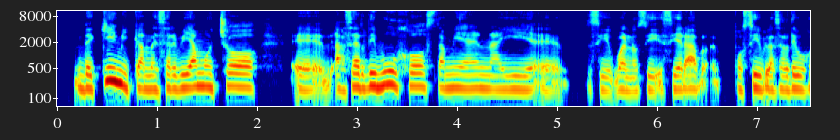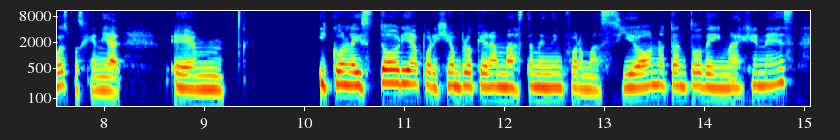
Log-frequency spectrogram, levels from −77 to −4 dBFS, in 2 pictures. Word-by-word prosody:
de 170 -1 -1
química, 220 -8 +6
me 170 0 -2
servía 175 +3 +1
mucho, 185 -1 +1 0.3
eh, 160 -2 -3
hacer 175 +2 +1
dibujos 195 -1 +3
también 175 -1 -2
ahí, 165 0 -4
eh, 195 - -6 0.2
si, 165 -3 -7
bueno, 150 0 -3
si, 155 +1 -6
si 170 - -4
era 165 - +2
b - - -8 0.3
posible 170 0 0
hacer 160 0 -3
dibujos, 175 +4 -1
pues 180 -4 -11
genial, 155 0 -1 0.5
em, 170 -3 0 0.9
y 215 - +1
con 215 +1 +3
la 200 - +5
historia, 230 +3 +4
por 200 -2 -2
ejemplo, 195 +2 0
que 195 - -1
era 190 0 +1
más 185 -3 0
también 190 -2 0
de 185 - -1
información, 180 +2 -1
no 205 -1 -3
tanto 200 0 -2
de 185 - +1
imágenes, 200 +5 -4
180 Hz, 155 wpm, -23 LUFS, 170-195 Hz, 0.9 s, química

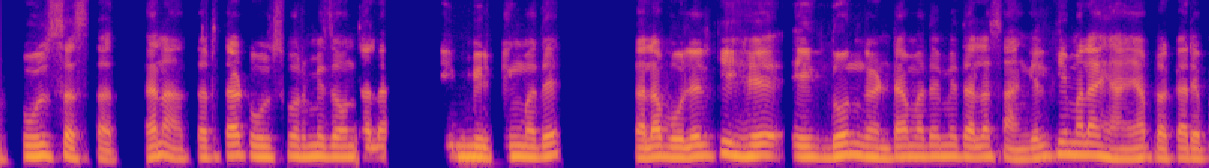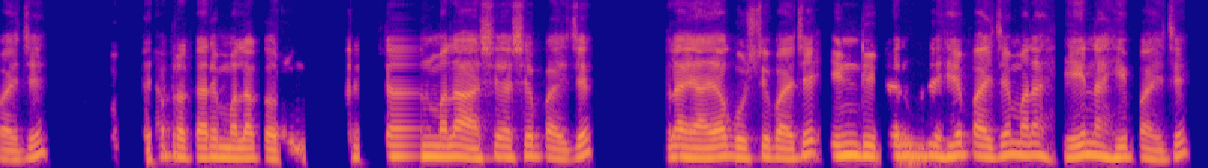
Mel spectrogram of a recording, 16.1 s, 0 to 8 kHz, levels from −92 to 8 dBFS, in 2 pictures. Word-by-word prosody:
Tools 145 -1 +2
असतात, 115 -3 -3 0.2
है 140 - +3
ना, 140 -6 -1
तर 130 0 -3
त्या 150 0 +3
टूल्सवर 140 0 -1
मी 145 +1 +1
जाऊन 140 0 0
त्याला 130 0 -2 0.4
टीम 140 -1 -1
मीटिंगमध्ये 140 +2 +2
त्याला 130 -4 -3
बोलेल, 140 +2 +2
की 175 - +2
हे 145 - +5 0.3
1-2 145 +4 +2
घंट्यामध्ये 140 +2 0
मी 145 - 0
त्याला 140 +1 0
सांगेल, 130 +1 -3
की 170 +2 -1
मला 160 -1 +2
ह्या-ह्या 125 -3 0
प्रकारे 120 0 -1
पाहिजे. 110 +4 -2 0.5
मग - - -21 0.2
त्याप्रकारे 130 +1 0
मला 125 -1 +3
करून 115 -3 -3 0.3
कनेक्शन 145 +2 -2
मला 140 0 +4
असे-असे 135 +4 0
पाहिजे. 120 +4 0 0.5
मला 140 +1 +2
ह्या-ह्या 130 +1 +4
गोष्टी 130 +1 0
पाहिजे, 130 +7 0
इन 155 +2 +4
डिटेलमध्ये 150 0 +1
हे 155 - +3
पाहिजे, 145 +1 +2
मला 160 -1 +1 0.2
हे 135 +3 +3
नाही 130 -3 +2
पाहिजे. 120 +5 -3
140 Hz, 170 wpm, -20 LUFS, 125-145 Hz, 0.5 s, हे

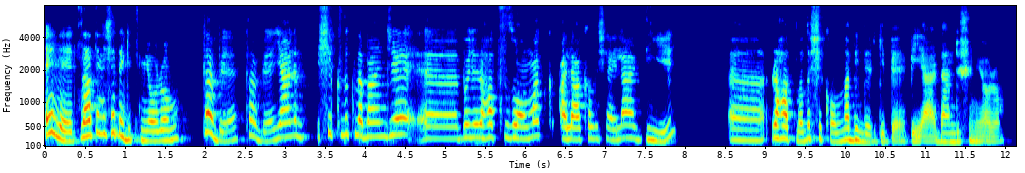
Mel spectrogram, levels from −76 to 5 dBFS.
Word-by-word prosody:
Evet, 240 - +6
zaten 310 +5 +6
işe 345 +1 +1
de - - +5
gitmiyorum. 215 0 0 0.3
Tabii, 225 - +4
tabii. 210 -11 -4
Yani, 285 +1 -1 0.2
şıklıkla 325 -2 -2
bence, 295 +2 -2
eee, 255 -8 0
böyle, 275 0 0
rahatsız 275 0 0
olmak 270 +4 0
alakalı 240 +1 +2
şeyler 240 0 -3
değil. 215 - -2 0.8
Eee, 230 - -1 0.5
rahatla 255 -7 +4
da 265 - 0
şık 250 -5 -5
olunabilir 195 -2 +1
gibi 180 +1 -7
bir 95 - -2
yerden 180 - -2
düşünüyorum. 100 - -5
250 Hz, 130 wpm, -23 LUFS, 210-290 Hz, 0.8 s, Evet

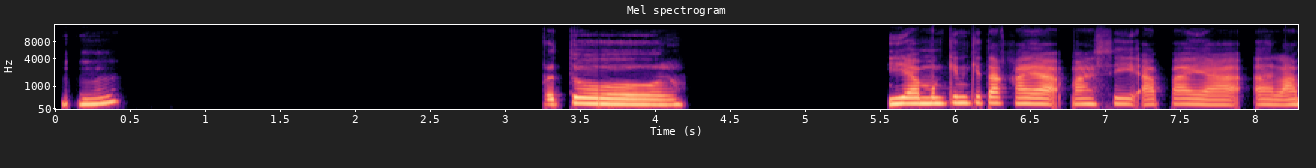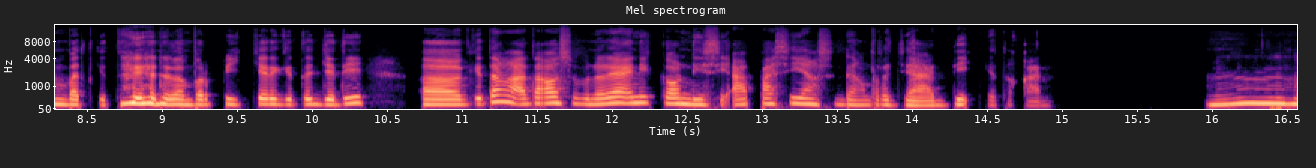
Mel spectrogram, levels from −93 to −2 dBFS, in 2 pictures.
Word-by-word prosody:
Mhm. 200 +8 +2 2.8
Betul. 180 -3 +5 1.4
Iya, 210 +1 +7
mungkin 215 +2 +4
kita 225 -1 +1
kayak 205 -3 +2
masih, 195 0 -3
apa 180 +2 -5
ya, 175 -2 -1 0.3
eee, 180 - -2
lambat 175 0 -1
gitu 170 +4 -13
ya 210 -1 +6
dalam 180 -3 +1
berpikir 180 +1 -3
gitu 180 +1 -5
jadi, 180 +5 -1 0.4
eee, 175 0 +3
kita 255 +8 -1
nggak 190 -7 0
tahu 220 - +2
sebenarnya 200 +2 -1
ini 230 +1 -1
kondisi 200 -6 -2
apa 180 +3 -5
sih 205 +1 -4
yang 190 - -2
sedang 170 -1 -10
terjadi 150 -1 -5 0.2
gitu 155 - -22
kan. 140 0 -16 1.0
Mmm, 200 +3 0
185 Hz, 115 wpm, -21 LUFS, 175-210 Hz, 2.8 s, Iya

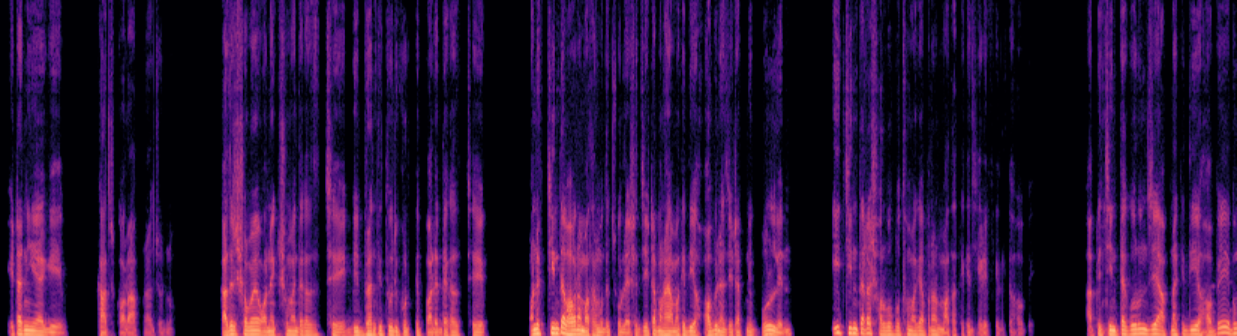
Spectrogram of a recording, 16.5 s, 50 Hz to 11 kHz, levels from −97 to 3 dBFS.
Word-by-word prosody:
এটা 135 +2 +2
নিয়ে 125 -2 +5
আগে 100 -1 -2 0.6
কাজ - - -2
করা 90 0 -7
আপনার 85 +1 -19
জন্য - - -20 0.7
কাজের 125 +5 +3
সময় 125 -1 +4
অনেক 110 -1 0
সময় 115 -1 0
দেখা 115 0 -1
যাচ্ছে 110 +1 -8 0.2
বিভ্রান্তি 115 +2 +1
তৈরি 115 -2 +1
করতে 110 +1 -5
পারে। 100 0 -3
দেখা 105 +1 -3
যাচ্ছে 105 +1 -9 0.8
অনেক 145 0 +6
চিন্তা-ভাবনা 155 -5 +7
মাথার 105 -1 0
মধ্যে 100 -1 -3
চলে 100 -2 -4
আসে। 105 - -9
যেটা 115 +2 -1
মনে 115 -1 +2
হয় 115 - +3
আমাকে 110 +1 -1
দিয়ে 115 -3 +2
হবে 110 +5 +1
না। 110 - +1
যেটা 100 +1 -4
আপনি 110 - -5 0.2
বললেন, 120 -8 +3 0.7
এই 180 - +4
চিন্তাটা 160 -1 +3
সর্বপ্রথম 120 0 -2
আগে 120 +1 -1
আপনার 120 0 -2
মাথা 90 +3 -7
থেকে 100 - -11
ঝেড়ে 90 0 -11
ফেলতে - - -20
হবে। - - -21 0.8
আপনি - - -3
চিন্তা 125 0 +4
করুন 145 +2 +4
যে, 145 - +3
আপনাকে 125 +1 -4
দিয়ে 135 0 +3
হবে 105 +10 -3
এবং 155 +2 +1
115 Hz, 195 wpm, -21 LUFS, 105-130 Hz, 0.8 s, চিন্তা-ভাবনা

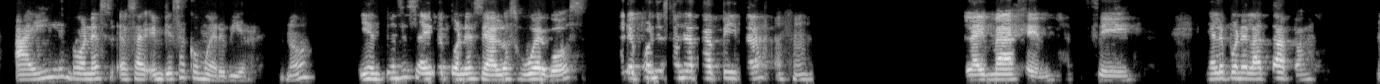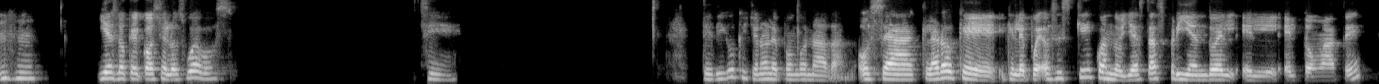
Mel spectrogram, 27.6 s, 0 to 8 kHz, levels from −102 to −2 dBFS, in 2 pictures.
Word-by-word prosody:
ahí 185 +5 +2
le 270 0 -6
pones 195 +1 0
o - - -1
sea, 185 0 +1
empieza 195 +6 -3
como 215 -5 -3
a - - -2
hervir, 150 -1 -7 0.2
¿no? 250 +2 -6 0.4
Y 195 - +2
entonces 215 +6 -3
ahí 195 - +6
le 205 - -6
pones 195 0 +2
ya 180 -3 +7
los 190 +2 0
huevos, 180 -2 +3 0.4
le 210 0 +1
pones 230 +2 -2
una 230 0 +2
tapita 220 -1 -3
ujú. 185 -1 -11 1.5
La 175 0 +6
imagen, 180 -4 +5 0.4
sí. 155 -1 -3 0.7
Ya 195 - +1
le 215 - +2
pones 210 -1 +2
la 195 0 +2
tapa 210 -4 +1 0.6
ujú, 215 0 -7 0.6
y 210 +2 +1
es 215 - -1
lo 205 -1 -1
que 200 -2 -1
cuece 190 0 +1
los 180 0 -2
huevos. 205 -4 -3 1.9
Sí. 180 -3 -12 2.4
Te 185 -2 -6
digo 205 +8 -6
que 240 -3 -10
yo 185 -4 -6
no 190 +1 -2
le 185 -2 -2
pongo 180 0 -5
nada. 165 -3 -6
O 190 - 0
sea, 180 -2 +4
claro 220 +5 +3
que 180 -9 +3
que 185 - -3
le 170 -1 +3
puede 180 - +2
o - - -3
sea, 210 +3 -6
es 215 0 -11
que 255 +2 -4
cuando 210 -8 +1
ya 170 +2 +1
estás 200 +4 -2
friendo 175 -2 +1
el 170 -1 -1
el 150 -2 -5
el 155 - -5
tomate, 145 - -5
190 Hz, 145 wpm, -23 LUFS, 175-215 Hz, 2.4 s, ya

